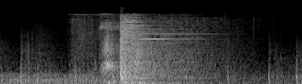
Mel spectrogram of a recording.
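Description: A blade strikes with a sharp, ringing hit.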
